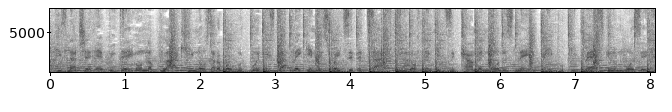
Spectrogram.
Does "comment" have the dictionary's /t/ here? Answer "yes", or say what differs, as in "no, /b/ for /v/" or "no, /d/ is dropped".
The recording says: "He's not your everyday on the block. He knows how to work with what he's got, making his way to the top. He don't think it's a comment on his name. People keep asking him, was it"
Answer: no, /t/ is dropped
